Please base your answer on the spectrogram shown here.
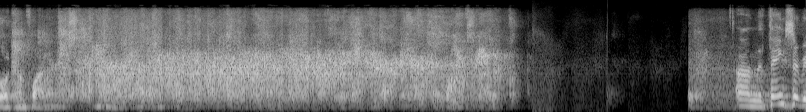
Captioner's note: applause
